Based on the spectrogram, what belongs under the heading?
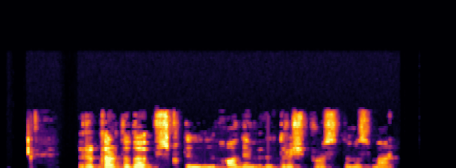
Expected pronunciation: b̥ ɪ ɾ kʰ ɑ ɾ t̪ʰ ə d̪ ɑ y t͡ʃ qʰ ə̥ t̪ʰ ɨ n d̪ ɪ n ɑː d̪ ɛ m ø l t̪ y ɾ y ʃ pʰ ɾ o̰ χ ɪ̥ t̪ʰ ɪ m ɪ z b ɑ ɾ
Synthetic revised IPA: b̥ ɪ ɾ kʰ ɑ ɾ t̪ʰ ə d̪ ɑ y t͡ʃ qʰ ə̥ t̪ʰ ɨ n d̪ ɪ n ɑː d̪ ɛ m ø l t̪ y ɾ y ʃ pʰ ɾ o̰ s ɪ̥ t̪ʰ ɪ m ɪ z b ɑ ɾ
